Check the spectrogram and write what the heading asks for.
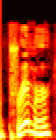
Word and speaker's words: primer: and yes, that's how it's pronounced, a primer on the different kinds of hydrangeas that are available. Primer is something you put on your wall before you paint.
